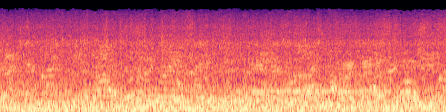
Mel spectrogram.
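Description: Indistinct voices of several people over a steady low rumble, the running engine of the boat they are aboard.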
